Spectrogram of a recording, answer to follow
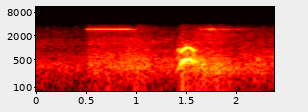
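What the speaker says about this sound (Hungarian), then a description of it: "Még csipog is." Electronic beeping signal on the M4 metro line, a sustained high tone followed by a brief two-note chime amid quiet ambient noise.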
